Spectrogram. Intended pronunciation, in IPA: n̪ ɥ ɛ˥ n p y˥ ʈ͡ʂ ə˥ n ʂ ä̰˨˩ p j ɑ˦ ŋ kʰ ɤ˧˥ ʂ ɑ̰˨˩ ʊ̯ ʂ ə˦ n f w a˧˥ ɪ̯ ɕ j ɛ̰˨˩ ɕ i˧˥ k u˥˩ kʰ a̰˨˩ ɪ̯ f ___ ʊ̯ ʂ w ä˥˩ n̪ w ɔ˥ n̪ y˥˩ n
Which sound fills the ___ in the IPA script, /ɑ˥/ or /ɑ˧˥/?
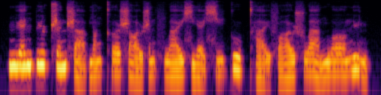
ɑ˧˥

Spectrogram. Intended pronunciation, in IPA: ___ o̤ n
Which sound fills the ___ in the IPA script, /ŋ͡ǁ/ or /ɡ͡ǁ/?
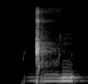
ɡ͡ǁ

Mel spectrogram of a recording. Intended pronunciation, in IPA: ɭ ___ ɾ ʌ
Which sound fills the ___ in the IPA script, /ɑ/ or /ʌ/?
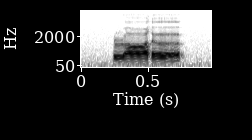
ɑ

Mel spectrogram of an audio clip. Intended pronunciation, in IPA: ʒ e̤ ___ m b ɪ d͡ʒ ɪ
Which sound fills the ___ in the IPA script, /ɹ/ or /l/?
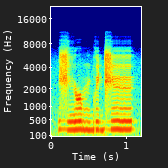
ɹ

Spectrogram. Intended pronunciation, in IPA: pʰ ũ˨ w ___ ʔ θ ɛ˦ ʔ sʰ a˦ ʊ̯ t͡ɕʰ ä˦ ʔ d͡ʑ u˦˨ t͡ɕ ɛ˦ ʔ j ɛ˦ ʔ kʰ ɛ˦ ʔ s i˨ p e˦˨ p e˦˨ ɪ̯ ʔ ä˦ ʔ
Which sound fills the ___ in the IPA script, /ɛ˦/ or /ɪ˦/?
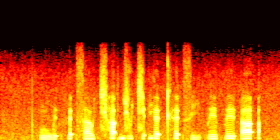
ɪ˦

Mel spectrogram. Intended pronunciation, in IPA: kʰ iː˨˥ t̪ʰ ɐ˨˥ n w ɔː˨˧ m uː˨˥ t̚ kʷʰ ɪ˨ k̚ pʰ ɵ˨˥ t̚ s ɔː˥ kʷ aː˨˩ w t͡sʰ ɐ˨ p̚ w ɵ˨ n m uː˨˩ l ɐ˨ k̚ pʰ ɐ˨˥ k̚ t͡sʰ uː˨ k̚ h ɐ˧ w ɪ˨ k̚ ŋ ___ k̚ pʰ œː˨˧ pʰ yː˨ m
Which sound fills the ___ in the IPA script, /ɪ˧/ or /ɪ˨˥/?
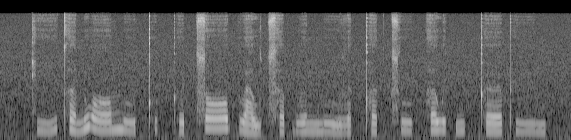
ɪ˧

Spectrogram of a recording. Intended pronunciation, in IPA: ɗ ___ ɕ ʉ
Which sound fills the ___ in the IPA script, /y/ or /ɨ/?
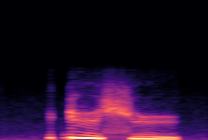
ɨ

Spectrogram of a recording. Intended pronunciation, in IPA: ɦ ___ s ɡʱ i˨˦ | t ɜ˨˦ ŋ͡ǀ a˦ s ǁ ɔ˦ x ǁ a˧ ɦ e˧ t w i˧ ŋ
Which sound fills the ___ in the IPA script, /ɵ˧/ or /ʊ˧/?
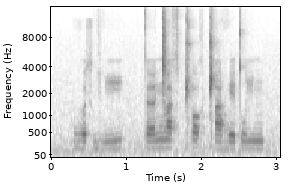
ʊ˧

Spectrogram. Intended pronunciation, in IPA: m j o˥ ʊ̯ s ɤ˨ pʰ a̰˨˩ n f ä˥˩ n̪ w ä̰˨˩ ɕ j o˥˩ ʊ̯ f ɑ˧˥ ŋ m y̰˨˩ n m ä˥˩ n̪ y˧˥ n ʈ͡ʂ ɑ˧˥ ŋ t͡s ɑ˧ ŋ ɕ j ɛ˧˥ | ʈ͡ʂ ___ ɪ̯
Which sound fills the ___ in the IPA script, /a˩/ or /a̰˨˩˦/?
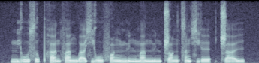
a̰˨˩˦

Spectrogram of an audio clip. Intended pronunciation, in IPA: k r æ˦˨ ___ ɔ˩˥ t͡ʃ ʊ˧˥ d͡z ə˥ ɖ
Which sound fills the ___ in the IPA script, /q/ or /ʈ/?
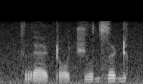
ʈ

